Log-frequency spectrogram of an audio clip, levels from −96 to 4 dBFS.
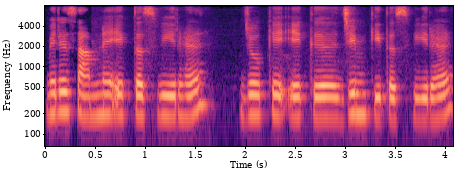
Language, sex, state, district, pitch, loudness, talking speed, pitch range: Hindi, female, Haryana, Jhajjar, 190 Hz, -17 LUFS, 175 wpm, 175-195 Hz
